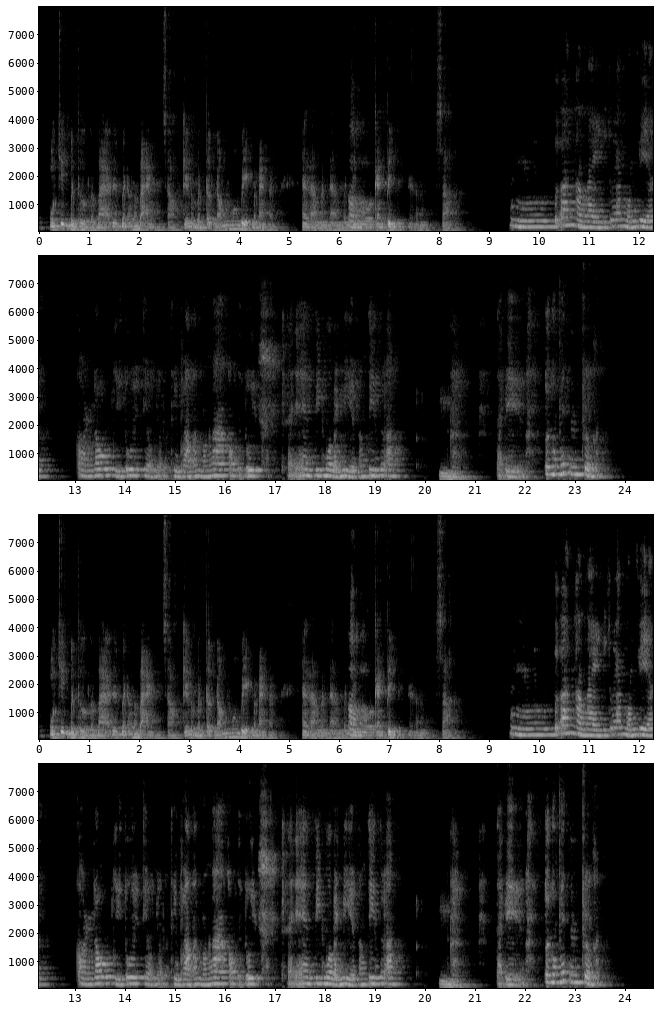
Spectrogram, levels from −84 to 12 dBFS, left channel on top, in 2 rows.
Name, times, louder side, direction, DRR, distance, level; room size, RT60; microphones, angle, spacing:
voice 1, 0.2-4.7 5.3-8.3 20.3-20.7, equal, 10° right, 2 dB, 3.8 m, -32 dB
voice 2, 6.2-6.6 9.4-12.3 13.0-19.5 20.5-20.7 21.1-23.5, right 1 dB, 85° right, 2 dB, 6.5 m, -28 dB
30.0 x 18.5 x 9.0 m, 0.66 s
head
